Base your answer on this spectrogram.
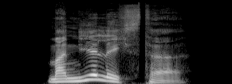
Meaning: inflection of manierlich: 1. strong/mixed nominative/accusative feminine singular superlative degree 2. strong nominative/accusative plural superlative degree
- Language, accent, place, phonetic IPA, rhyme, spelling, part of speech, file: German, Germany, Berlin, [maˈniːɐ̯lɪçstə], -iːɐ̯lɪçstə, manierlichste, adjective, De-manierlichste.ogg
